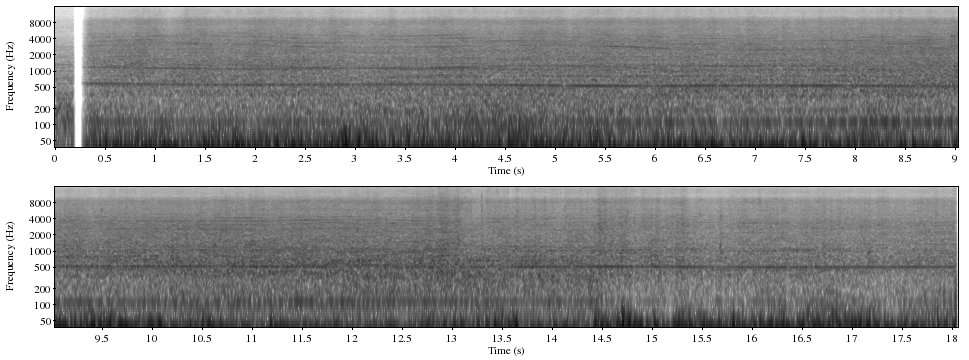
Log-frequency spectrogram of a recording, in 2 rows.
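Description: A steady, loud engine drone with a constant tone runs throughout from a Fendt 1042 tractor running close by, with no talking.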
